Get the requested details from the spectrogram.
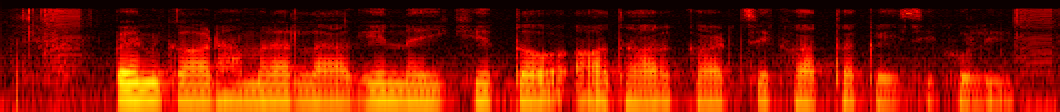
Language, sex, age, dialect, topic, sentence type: Bhojpuri, female, 25-30, Southern / Standard, banking, question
